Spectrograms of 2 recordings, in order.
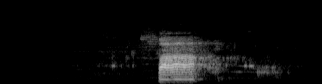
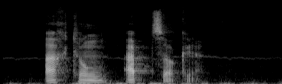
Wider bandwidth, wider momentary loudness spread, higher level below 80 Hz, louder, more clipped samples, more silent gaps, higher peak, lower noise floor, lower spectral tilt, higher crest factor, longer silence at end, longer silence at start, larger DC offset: second, 7 kHz vs 16.5 kHz; first, 27 LU vs 14 LU; second, -78 dBFS vs -48 dBFS; first, -22 LUFS vs -26 LUFS; neither; neither; second, -6 dBFS vs -2 dBFS; first, -72 dBFS vs -49 dBFS; about the same, -5 dB/octave vs -4 dB/octave; about the same, 22 dB vs 26 dB; first, 0.7 s vs 0.25 s; first, 1.6 s vs 0.15 s; neither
